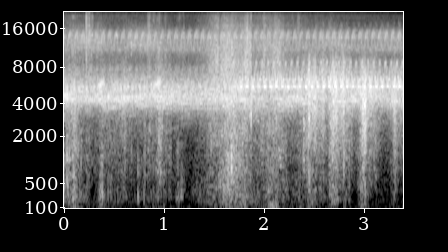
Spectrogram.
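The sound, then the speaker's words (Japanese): Cicadas singing in a steady, high, buzzing drone that holds unbroken throughout, with faint rustling underneath and no talk. “セミの声しか聞こえへん。”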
